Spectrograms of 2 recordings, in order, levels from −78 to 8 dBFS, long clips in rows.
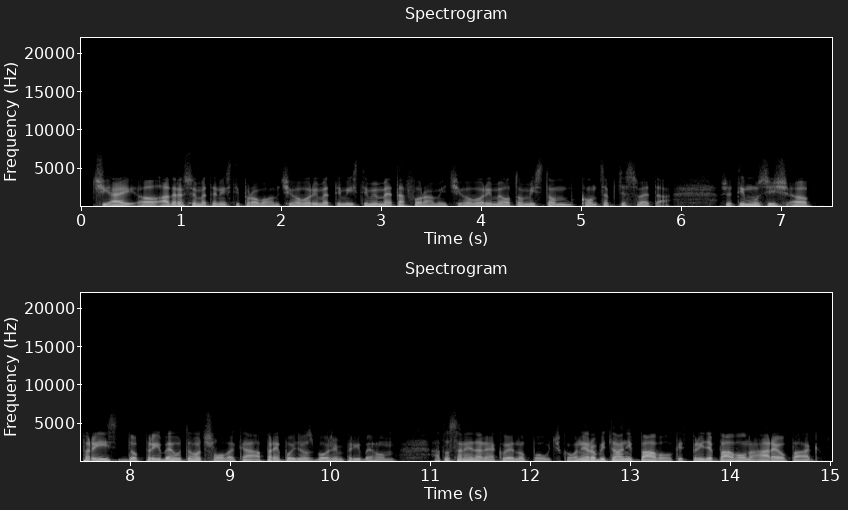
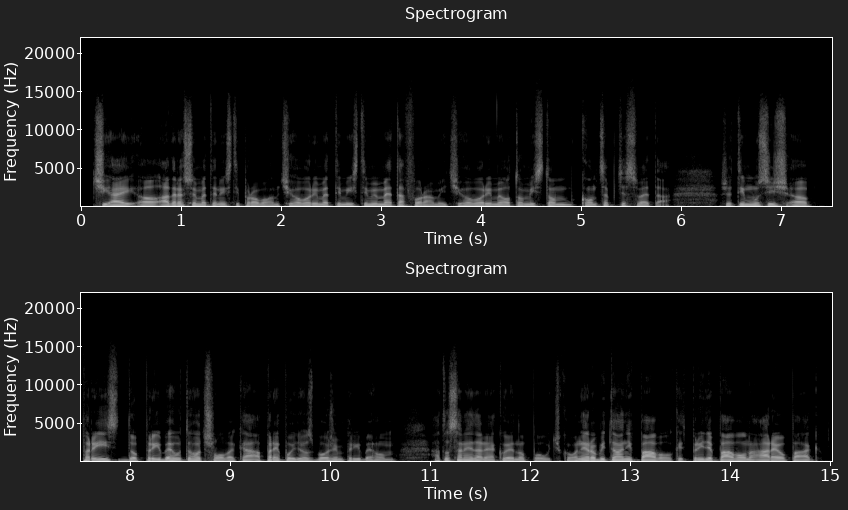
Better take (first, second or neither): second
